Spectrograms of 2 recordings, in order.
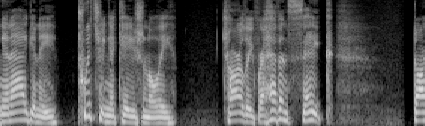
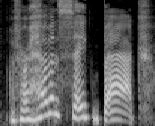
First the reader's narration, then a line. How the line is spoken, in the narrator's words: I said in a groggy voice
